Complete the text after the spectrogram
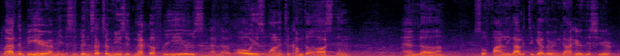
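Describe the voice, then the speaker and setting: A middle-aged Hawaiian musician, appearing as a guest, answers interview questions in a relaxed, rambling way full of pauses and restarts. His voice is mid-range, the audio quality is poor, and busy crowd noise fills the background.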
